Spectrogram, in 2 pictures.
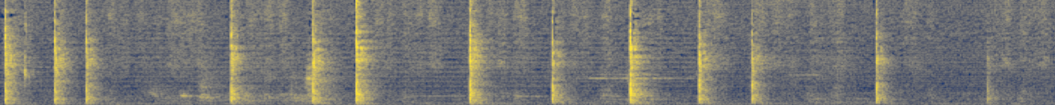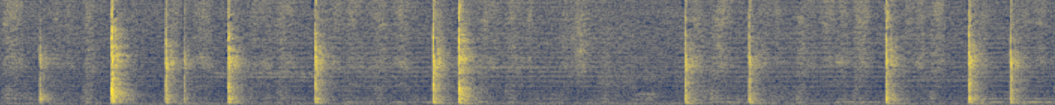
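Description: A marker tapping and scraping on a whiteboard during handwriting: short, sharp taps at an irregular pace, roughly two a second.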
